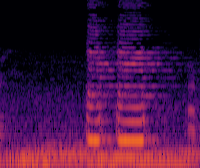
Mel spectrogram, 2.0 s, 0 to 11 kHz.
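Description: Vintage Vespa 50 Special scooter's electric horn beeping twice about a second in, a short beep then a slightly longer one. It is sounded from the battery with the ignition on and the engine not yet running.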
